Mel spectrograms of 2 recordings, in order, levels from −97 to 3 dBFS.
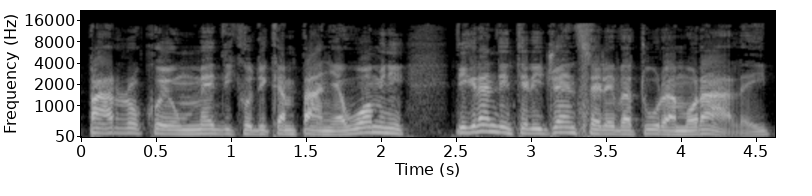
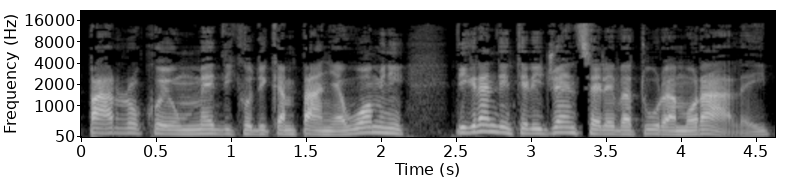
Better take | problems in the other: second | distortion; slight; 10 dB below the speech

